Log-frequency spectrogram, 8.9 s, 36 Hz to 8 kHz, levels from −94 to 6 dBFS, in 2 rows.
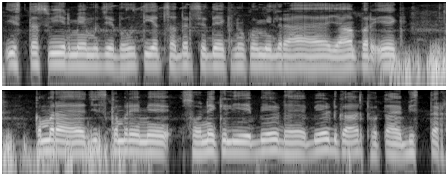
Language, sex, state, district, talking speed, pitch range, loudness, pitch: Hindi, male, Rajasthan, Bikaner, 215 wpm, 130-150 Hz, -18 LUFS, 140 Hz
